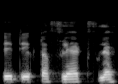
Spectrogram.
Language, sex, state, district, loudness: Bengali, male, West Bengal, Dakshin Dinajpur, -16 LUFS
